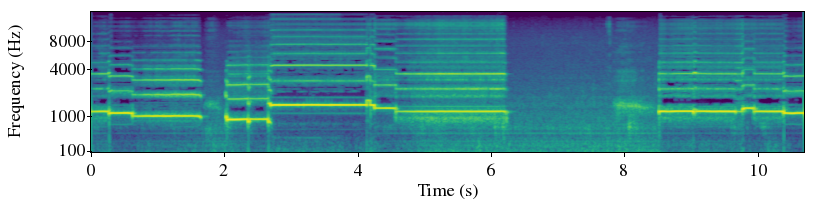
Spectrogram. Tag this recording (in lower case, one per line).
music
